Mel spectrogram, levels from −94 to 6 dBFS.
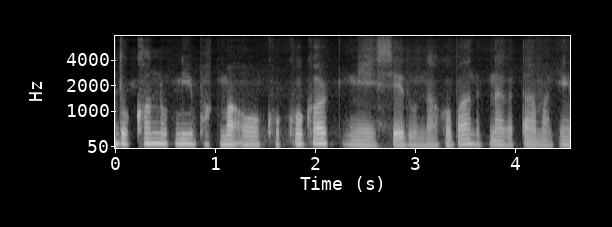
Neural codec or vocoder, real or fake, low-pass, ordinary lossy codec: codec, 16 kHz, 0.9 kbps, LongCat-Audio-Codec; fake; none; none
